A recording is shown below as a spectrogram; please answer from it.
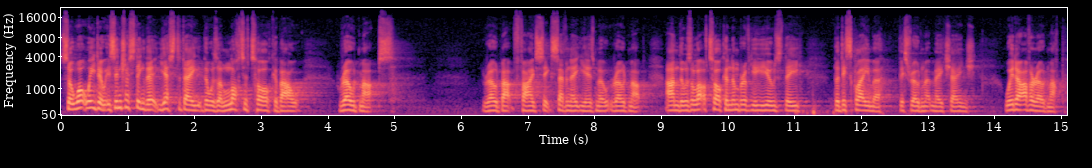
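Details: Adult man with Parkinson's disease and tremor; he attributes his voice partly to nerves and partly to Parkinson's; hypokinetic dysarthria (Parkinsonian speech).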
